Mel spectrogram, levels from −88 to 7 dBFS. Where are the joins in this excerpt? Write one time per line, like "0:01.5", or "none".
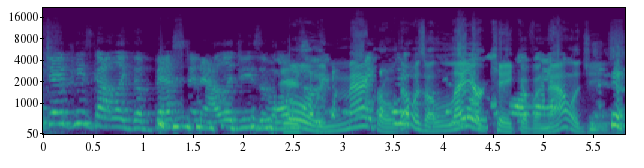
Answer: none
